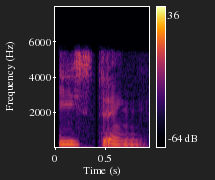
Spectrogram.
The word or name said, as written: easting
